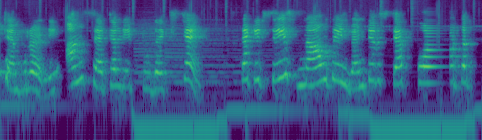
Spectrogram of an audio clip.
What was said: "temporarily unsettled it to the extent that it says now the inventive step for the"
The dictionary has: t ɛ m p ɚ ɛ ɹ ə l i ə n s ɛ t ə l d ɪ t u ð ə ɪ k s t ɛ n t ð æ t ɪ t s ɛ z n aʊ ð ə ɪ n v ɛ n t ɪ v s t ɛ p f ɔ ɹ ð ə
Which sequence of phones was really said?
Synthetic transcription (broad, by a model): t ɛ m p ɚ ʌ ɹ l i ə n s ɛ t ə l d ɪ t u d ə ɪ k s t ɛ n t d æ t ɪ t s ɛ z n aʊ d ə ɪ n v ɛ n t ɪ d s t ɛ p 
